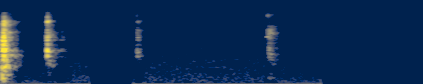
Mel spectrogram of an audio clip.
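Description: Near silence with three faint, short clicks from a computer mouse, its scroll wheel turning as a web page scrolls down.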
